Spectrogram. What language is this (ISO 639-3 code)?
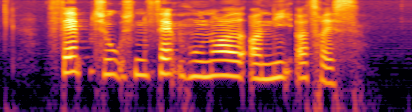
dan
